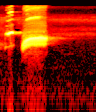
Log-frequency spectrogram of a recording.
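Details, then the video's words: Sooty-headed bulbul: one short bright note, a high whistle followed by a lower, fuller slurred phrase lasting about half a second, then silence. "Burung Kutilang Fulll isian"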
